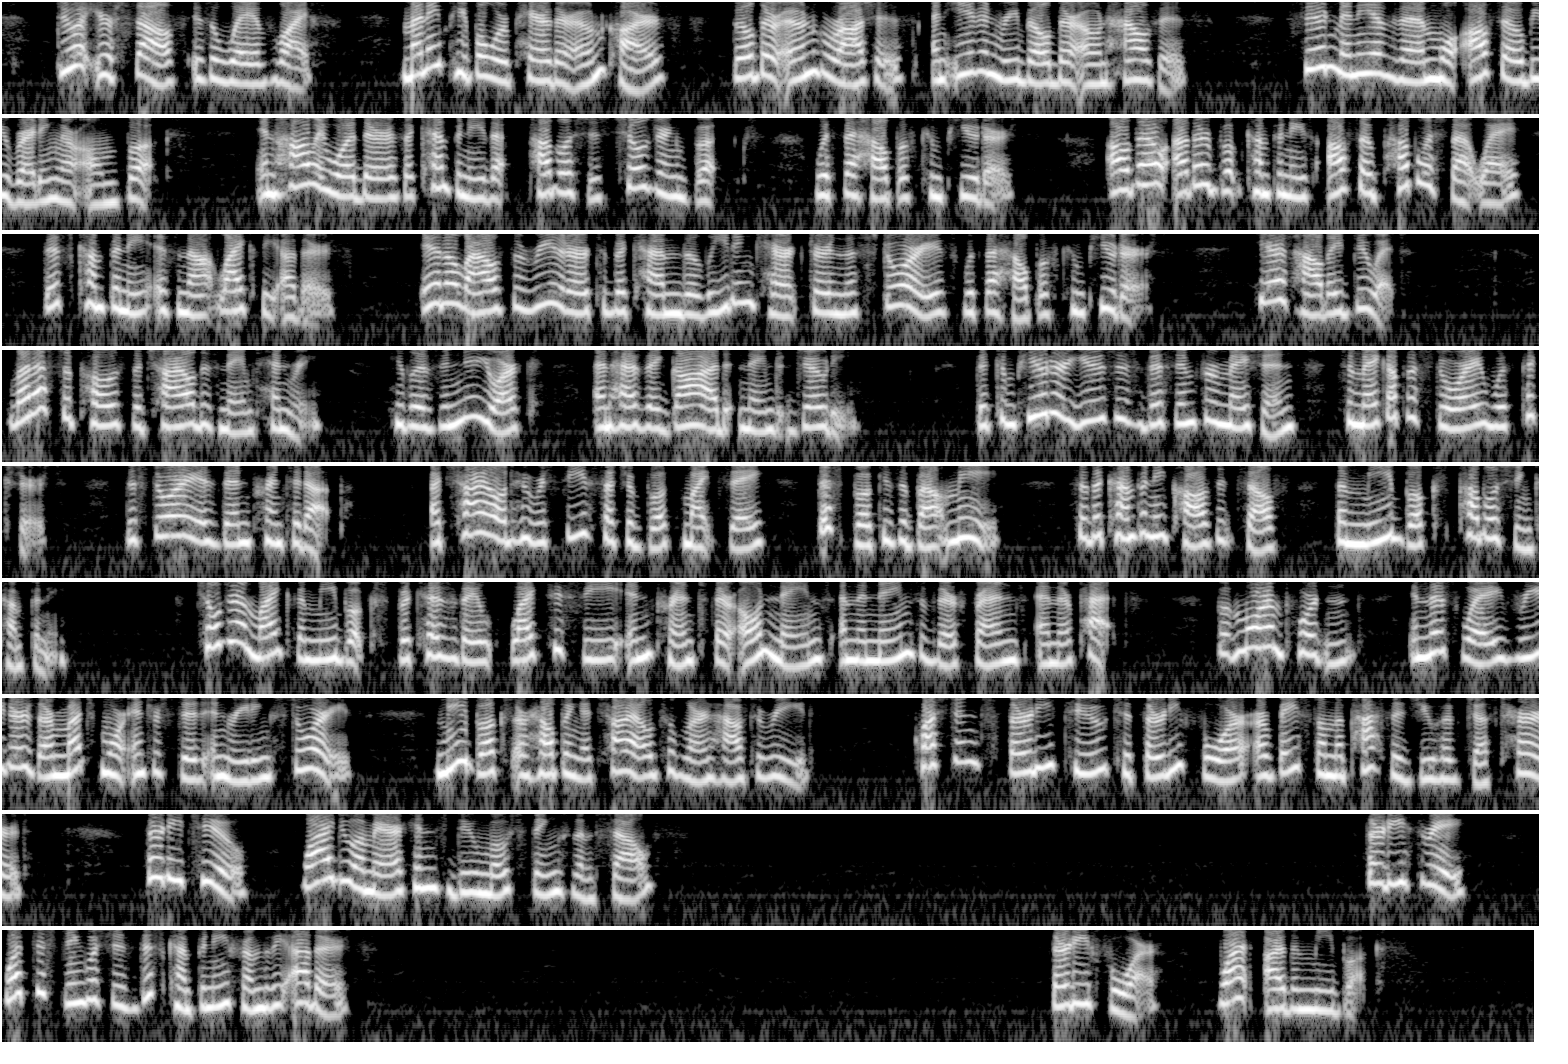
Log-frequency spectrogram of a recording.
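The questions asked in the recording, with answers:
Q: Why do Americans do most things themselves?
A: Because labor costs are so high.

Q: What distinguishes this company from the others?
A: It lets the reader become the leading character in the stories.

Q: What are the Me Books?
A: Computer-made children's books in which the reader is the main character.

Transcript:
[解析] 32-34 In America, where labor costs are so high, "do it yourself" is a way of life. Many people repair their own cars, build their own garages, and even rebuild their own houses. Soon many of them will also be writing their own books. In Hollywood there is a company that publishes children's book with the help of computers. Although other book companies also publish that way, this company is not like the others. It allows the reader to become the leading character in the stories with the help of computers. Here is how they do it. 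Let us suppose the child is named Henry. He lives in New York, and has a god named Jody. The computer uses this information to make up a story with pictures. The story is then printed up. A child who receives such a book might say, "This book is about me." So the company calls itself the "Me-Books Publishing Company". Children like the Me-Books because they like to see in print their own names and the names of their friends and their pets. But more important, in this way, readers are much more interested in reading the stories. Me-Books are helping a child to learn how to read.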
